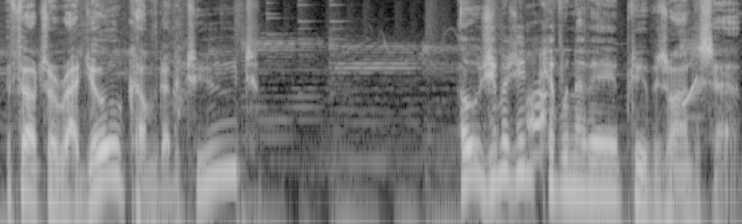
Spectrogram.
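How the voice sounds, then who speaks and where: An actor playing a fussy, polite spy gadget master in a French cartoon, with a formal, jovial manner. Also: male voice, on the high side, wildly swooping pitch, measured pace. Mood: brisk, jovial. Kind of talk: French cartoon dub acting. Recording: music behind the voice.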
